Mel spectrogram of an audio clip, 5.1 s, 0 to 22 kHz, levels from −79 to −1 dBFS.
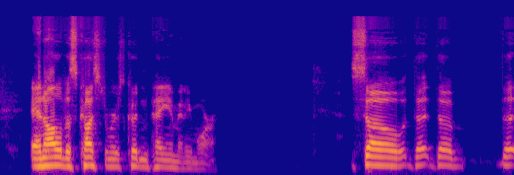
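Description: From 0.85 to 0.90 s the loudest peaks flatten and take on a harsh, crackling edge. This is microphone overload. The input was likely set too high, so the waveform tops hit the converter's ceiling and were cut off. The peaks run about 2 dB past that limit. Only a small share of samples is clipped. The distortion is brief but gritty.

At 1.02 s the speech and the background drop together, suddenly, by about 6 dB. This sounds like the microphone volume stepped down. Likely, the call software heard the clipped peak just before and cut the device's input gain in one move. It happens again at 3.96 s, a drop of about 5 dB. Each change is instant, with no fade. The level then holds lower.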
